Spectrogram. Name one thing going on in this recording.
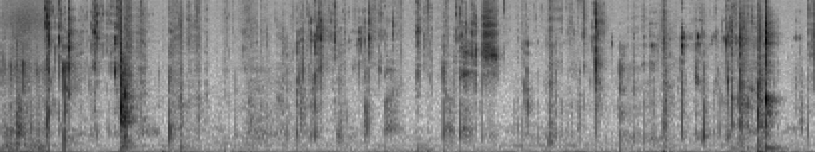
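Chopsticks click against a plastic bowl close to a microphone.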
